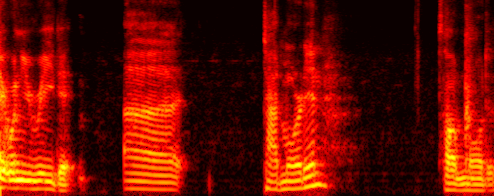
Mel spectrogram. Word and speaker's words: Todmorden: Todmorden. Yeah, spell that.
